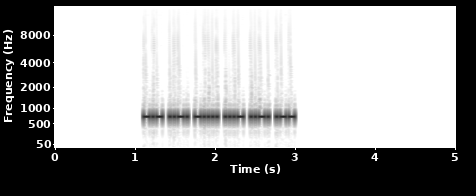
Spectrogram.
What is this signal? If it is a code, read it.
Morse code, heard as a keyed tone, about 46 wpm, 700 Hz. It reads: KF6VFW
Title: USA Call Signs - 6 Characters - Repeated 3x - 45wpm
